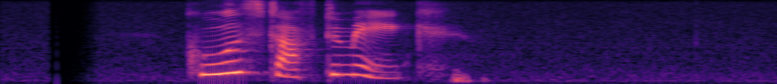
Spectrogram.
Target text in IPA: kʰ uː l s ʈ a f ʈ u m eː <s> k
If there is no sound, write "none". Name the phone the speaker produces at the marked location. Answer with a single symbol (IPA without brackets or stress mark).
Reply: none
